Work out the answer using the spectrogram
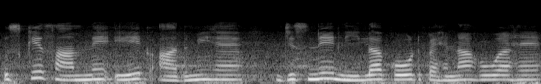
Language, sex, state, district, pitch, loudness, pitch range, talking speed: Hindi, female, Punjab, Fazilka, 220 Hz, -14 LUFS, 210-230 Hz, 120 wpm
